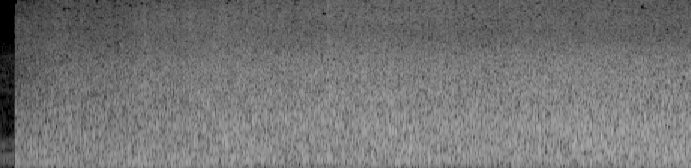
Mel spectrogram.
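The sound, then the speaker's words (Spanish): A dense, continuous roar of rough surf on the Cantabrian Sea in Cantabria, Spain, loud, forming a steady wash of crashing water with no distinct breaks between waves and no voices. “Hablábamos de su lluvia y del mar bravo, seguro el cantábrico. Este sonido es muy, pero que muy relajante.”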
